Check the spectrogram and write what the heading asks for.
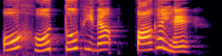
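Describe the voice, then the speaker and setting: A woman voicing a calm, sentimental seventeen-year-old village girl, gently amused. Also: extremely high pitch, slow, soft background music, pitched above the performer's own voice, full character voice.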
